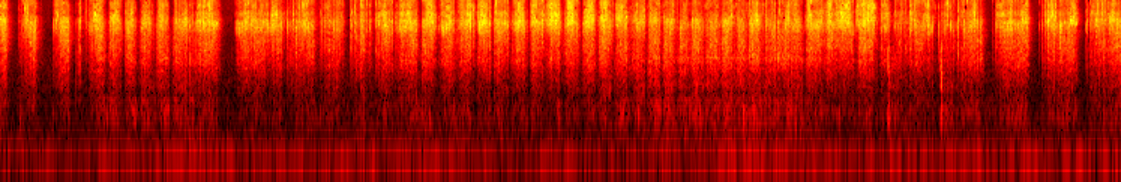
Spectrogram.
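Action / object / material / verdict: scrape / Himalayan salt rock lamp / rock salt / none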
